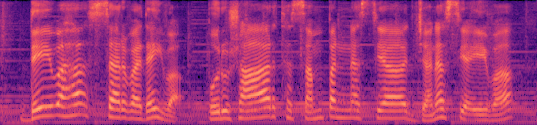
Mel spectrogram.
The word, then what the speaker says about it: देवः: यहाँ देवः इस शब्द के उच्चारण में ए इस अक्षर का विशेष ध्यान रखे जाने की आवश्यकता होती है। अर्थात ऐ इस अक्षर का प्रयोग हमें नहीं करना होता, क्योंकि देव तो ईश्वर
